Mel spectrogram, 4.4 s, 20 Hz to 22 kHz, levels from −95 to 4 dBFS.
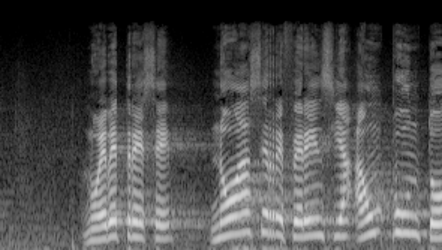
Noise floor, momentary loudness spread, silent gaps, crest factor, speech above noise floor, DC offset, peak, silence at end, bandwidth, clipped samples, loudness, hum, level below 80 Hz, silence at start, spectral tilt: -47 dBFS; 8 LU; none; 16 dB; 30 dB; under 0.1%; -2 dBFS; 0 s; 14.5 kHz; under 0.1%; -17 LUFS; none; -44 dBFS; 0.85 s; -4.5 dB/octave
